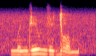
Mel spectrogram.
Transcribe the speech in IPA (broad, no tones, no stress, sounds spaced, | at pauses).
m ə n d e u̯ n z ɪ ɟ ɔ m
